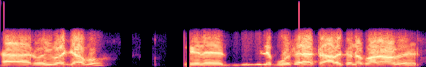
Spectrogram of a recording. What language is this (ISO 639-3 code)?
ben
